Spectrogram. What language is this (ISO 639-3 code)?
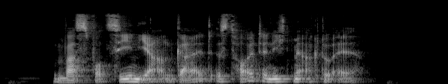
deu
